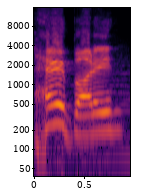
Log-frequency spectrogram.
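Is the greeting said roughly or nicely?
roughly. The greeting sounds rough and unfriendly.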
